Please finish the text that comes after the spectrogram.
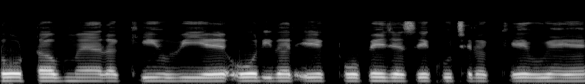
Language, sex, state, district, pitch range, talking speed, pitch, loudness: Hindi, male, Bihar, Araria, 160-165 Hz, 145 wpm, 160 Hz, -15 LUFS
